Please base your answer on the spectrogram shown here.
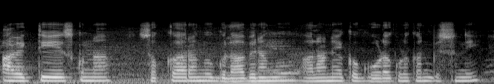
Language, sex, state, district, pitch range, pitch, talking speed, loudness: Telugu, male, Telangana, Mahabubabad, 155-170 Hz, 165 Hz, 145 wpm, -15 LUFS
